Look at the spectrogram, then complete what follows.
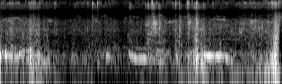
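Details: Pet pigeons producing low, burbling coos in short rolling phrases. The phrases end with a sharp knock or flutter.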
